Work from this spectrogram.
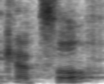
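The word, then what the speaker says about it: Koepsell: for the record I'm sorry full name and spell it for us it's capsil last name is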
